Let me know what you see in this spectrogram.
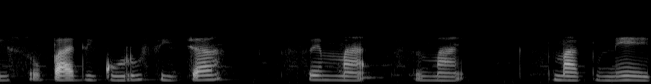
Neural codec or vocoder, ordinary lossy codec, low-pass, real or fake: none; none; 3.6 kHz; real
